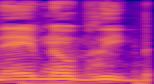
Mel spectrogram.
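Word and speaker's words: Nave Noblique: Nave No Bleak Bandcamp.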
